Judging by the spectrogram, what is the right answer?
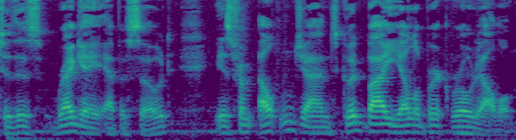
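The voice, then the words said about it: Chicago-area accent. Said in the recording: “where in Chicago is he from? ... I heard that accent”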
